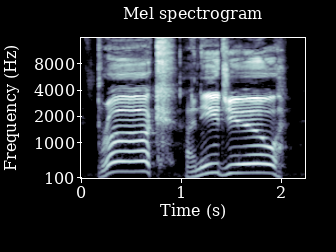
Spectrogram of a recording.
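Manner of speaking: very high shouted call. Voicing a character calling someone down from upstairs: shouting out to someone. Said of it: "you hear Iger kinda shout out".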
